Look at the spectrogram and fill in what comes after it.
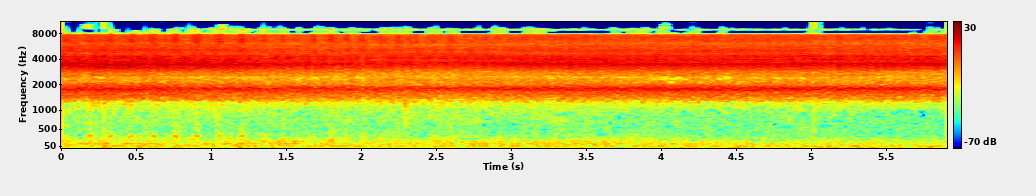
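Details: Steady cicada drone, a loud unbroken high-pitched buzz with layered harmonic bands, barely varying over six seconds.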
